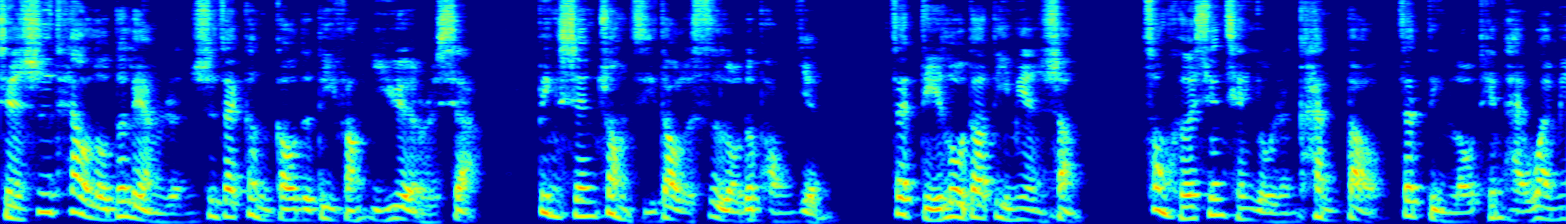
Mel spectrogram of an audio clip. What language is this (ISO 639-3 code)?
zho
